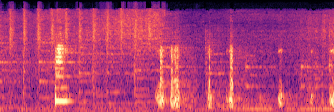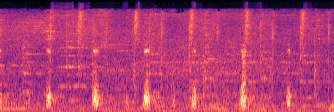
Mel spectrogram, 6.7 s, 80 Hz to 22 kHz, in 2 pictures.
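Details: Simulated fetal heartbeat demonstrated on a handheld fetal Doppler with an LCD display and adjustable volume: steady, regular whooshing pulses at about 120 per minute.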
